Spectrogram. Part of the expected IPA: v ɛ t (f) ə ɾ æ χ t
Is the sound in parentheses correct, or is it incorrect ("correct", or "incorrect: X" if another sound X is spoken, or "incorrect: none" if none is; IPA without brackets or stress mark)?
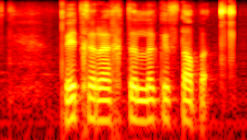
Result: incorrect: χ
